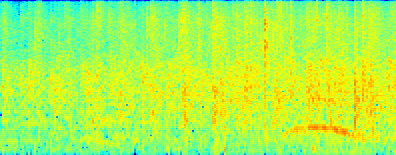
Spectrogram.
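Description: A crowd applauds with steady, dense clapping that holds at an even loudness for the whole stretch, a brief whistle rising through it near the end.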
